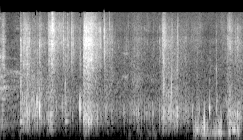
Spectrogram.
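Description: Irregular small knocks and scrapes of handling: the metal lid of a tin of builder's bog filler coming off and the filler being scooped out and worked on a board with a putty knife.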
